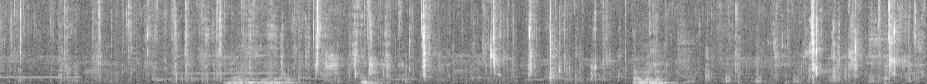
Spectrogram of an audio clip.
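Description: Several people eating a meal with their hands, with scattered chewing and lip-smacking clicks. Three short low voice sounds come in, a little before the middle, just after it and again later.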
